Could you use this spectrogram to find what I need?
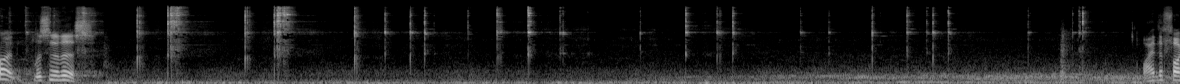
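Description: A metal folding knife clicks and clacks as it is flipped open and shut.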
